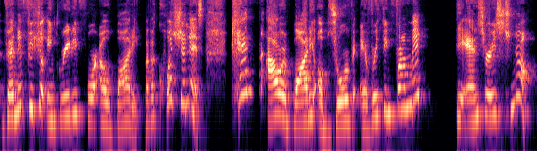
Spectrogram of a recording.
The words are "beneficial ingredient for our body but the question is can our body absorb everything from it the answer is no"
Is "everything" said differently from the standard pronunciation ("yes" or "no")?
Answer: no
